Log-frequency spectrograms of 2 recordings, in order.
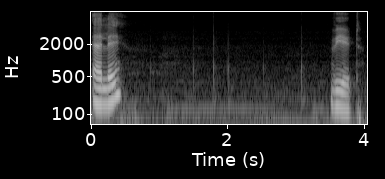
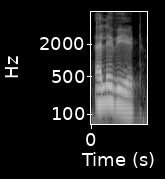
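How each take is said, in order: First: एलिविएट stretched out very slowly, each syllable e-le-vi-ate held long; slow careful pronunciation. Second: Said in the usual way. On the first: Shown as a demonstration. Teacher to students, spelling out the word, very slow and drawn out. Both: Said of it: "दो word हैं".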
